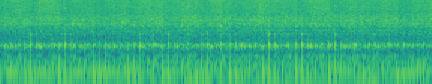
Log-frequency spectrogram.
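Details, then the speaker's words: Cavalier cold start on old stale gas, running rich: lumpy uneven cold idle with stumbling rhythm and clatter over exhaust drone; sounds dirty. "the auto still on the camera may not capture it sounds so dirty I love"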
